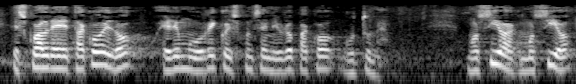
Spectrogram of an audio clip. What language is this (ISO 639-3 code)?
eus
